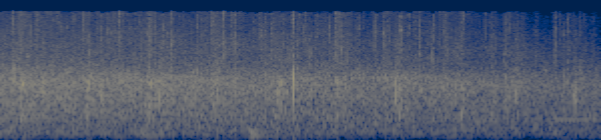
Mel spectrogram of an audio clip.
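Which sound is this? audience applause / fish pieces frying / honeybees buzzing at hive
audience applause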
